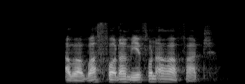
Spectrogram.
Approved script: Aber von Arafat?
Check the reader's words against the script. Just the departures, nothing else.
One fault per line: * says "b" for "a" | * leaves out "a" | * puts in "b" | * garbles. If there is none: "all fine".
* puts in "was fordern wir"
